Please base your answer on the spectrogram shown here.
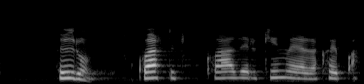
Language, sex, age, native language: Icelandic, female, 11, Icelandic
